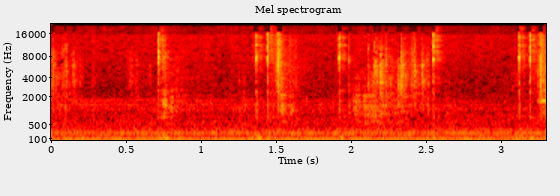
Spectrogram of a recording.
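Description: Typewriter keys clatter in the puzzle game The Room Two as a word is spelled out, a few quiet scattered clacks over a steady low ambient drone.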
